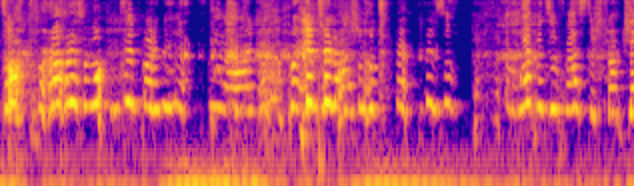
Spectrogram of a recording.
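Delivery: high-pitched words through giggles; really laughing while talking. Real, not acted. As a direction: struggle through the list while cracking up. Cracking up at own joke.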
